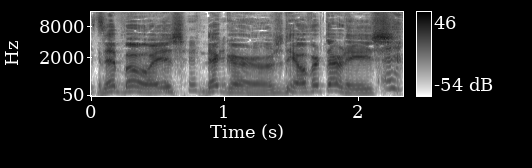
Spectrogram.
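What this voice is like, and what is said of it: Stiff TV presenter impression, sounds Irish. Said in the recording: “your Steve Jones impression ... he's very stiff ... That sounded Irish ... That's totally Steve Jones. That's how he does it.”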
